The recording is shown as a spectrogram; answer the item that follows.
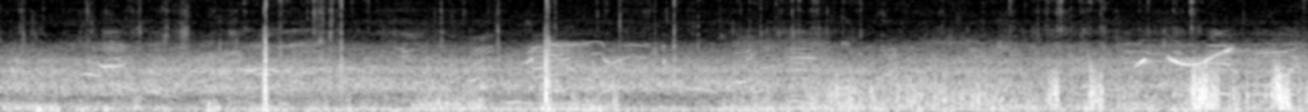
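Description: Open-air ambience at a youth soccer field: steady wind noise on the microphone with faint distant voices and a few short high calls. Two sharp knocks about a second and a half apart cut through it.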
